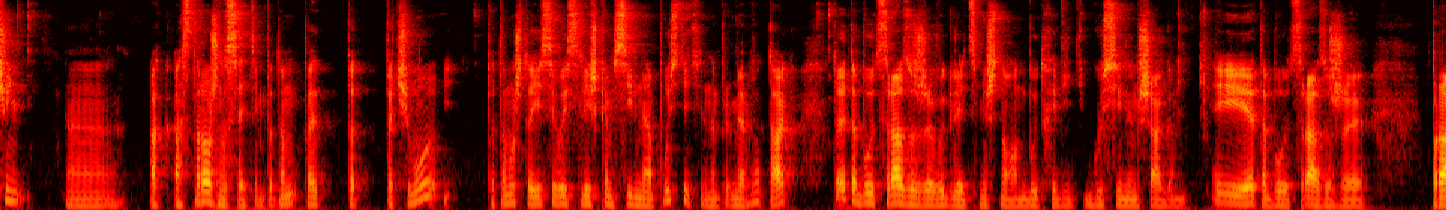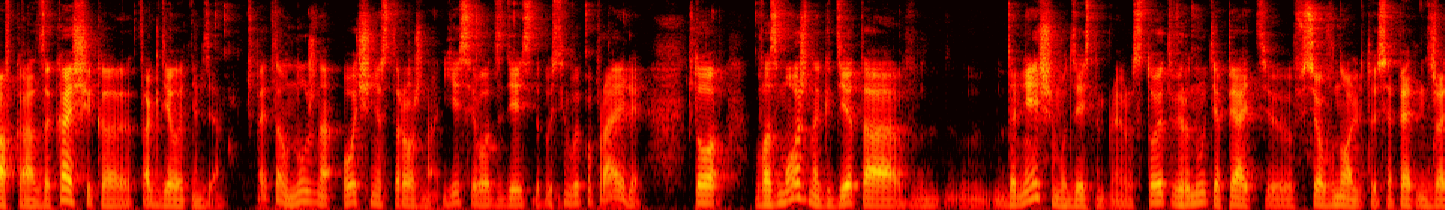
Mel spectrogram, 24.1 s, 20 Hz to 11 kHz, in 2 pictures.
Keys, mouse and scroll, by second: 0.1 click, 3.9 click, 6.8 click, 7.0 alt+v, 9.8 alt+v, 11.0 ctrl+z, 11.9 ctrl+z, 13.8 click, 14.2 alt+v, 15.4 alt+v, 16.3-16.9 drag, 17.0 alt+v, 17.8 alt+v, 18.3-20.4 drag, 21.8 click, 24.0 alt+middle click.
